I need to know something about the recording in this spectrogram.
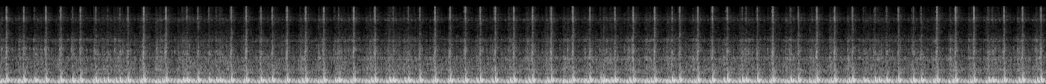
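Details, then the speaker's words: Two-stroke RX-King motorcycle idling at about 1500 rpm: an even, steady popping beat with no hunting or stumbling. A normal, healthy idle. "jika motor riking kamu pagi-pagi dibunyikan atau habis parkir dibunyikan dengan stasioner 1500 RPM kira-kira ya Ini motor tidak naik turun maksudnya suara mesinnya deng deng deng dengnya itu stabil ya teman-teman"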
